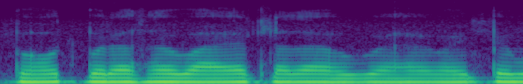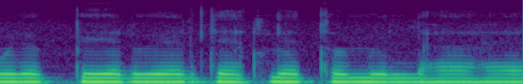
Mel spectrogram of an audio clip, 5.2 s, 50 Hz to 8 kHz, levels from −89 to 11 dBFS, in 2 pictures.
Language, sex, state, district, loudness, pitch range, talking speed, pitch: Hindi, male, Odisha, Malkangiri, -14 LUFS, 130-135 Hz, 195 wpm, 135 Hz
